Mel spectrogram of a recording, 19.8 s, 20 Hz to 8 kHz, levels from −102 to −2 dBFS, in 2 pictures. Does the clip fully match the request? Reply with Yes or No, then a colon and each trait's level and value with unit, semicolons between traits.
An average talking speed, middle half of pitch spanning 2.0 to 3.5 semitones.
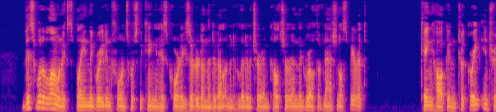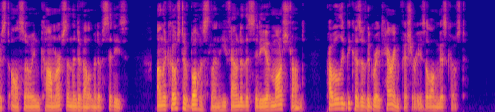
Yes: average, 190 wpm; average, 2.9 semitones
